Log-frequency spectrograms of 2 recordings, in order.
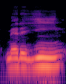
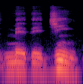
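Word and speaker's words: Medellín: A lot of people like to pronounce Medí, and I was one of these people. Medí. Medí, right? Which is the double L that we learn in school, right? The the the Mexican Spanish or whatever the the span the Spain Spanish, right? Medí. The the Colombian pronunciation of Medí is medin.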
